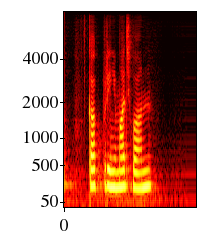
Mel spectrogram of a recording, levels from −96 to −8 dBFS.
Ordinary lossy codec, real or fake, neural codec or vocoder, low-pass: none; fake; codec, 16 kHz, about 1 kbps, DyCAST, with the encoder's durations; none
